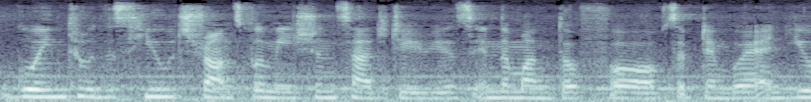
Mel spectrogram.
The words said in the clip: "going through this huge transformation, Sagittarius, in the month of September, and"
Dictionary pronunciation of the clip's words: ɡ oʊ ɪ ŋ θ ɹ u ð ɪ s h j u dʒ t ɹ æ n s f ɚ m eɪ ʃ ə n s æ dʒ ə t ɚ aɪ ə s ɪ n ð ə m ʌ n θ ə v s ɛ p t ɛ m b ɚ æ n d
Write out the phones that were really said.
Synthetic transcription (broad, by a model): ɡ oʊ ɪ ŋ t ɹ u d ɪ s h j u dʒ t ɹ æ n s f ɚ m eɪ ʃ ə n s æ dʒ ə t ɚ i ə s ɪ n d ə m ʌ n t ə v s ɛ p t ɛ m b ɚ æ n d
